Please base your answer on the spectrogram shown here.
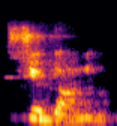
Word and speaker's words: pseudonym: यहाँ पे साम और psychology and here we कैन यूज pseudonym.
